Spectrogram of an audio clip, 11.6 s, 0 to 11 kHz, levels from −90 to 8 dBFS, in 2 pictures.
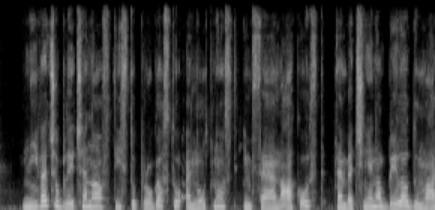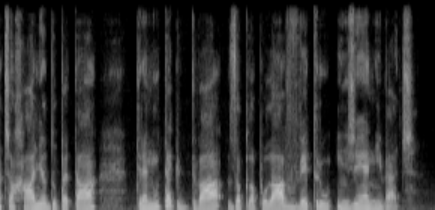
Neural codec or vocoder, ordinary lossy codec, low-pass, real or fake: vocoder, 22.05 kHz, 80 mel bands, HiFi-GAN; none; none; fake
